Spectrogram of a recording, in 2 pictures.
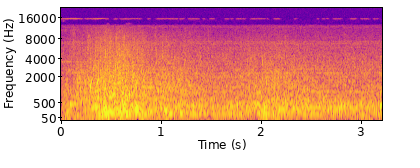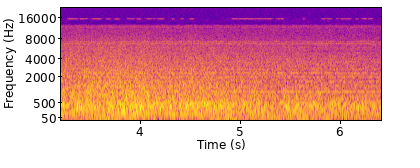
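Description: Underwater ambience: a steady rushing wash of water noise, with a couple of short louder bursts about half a second in.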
